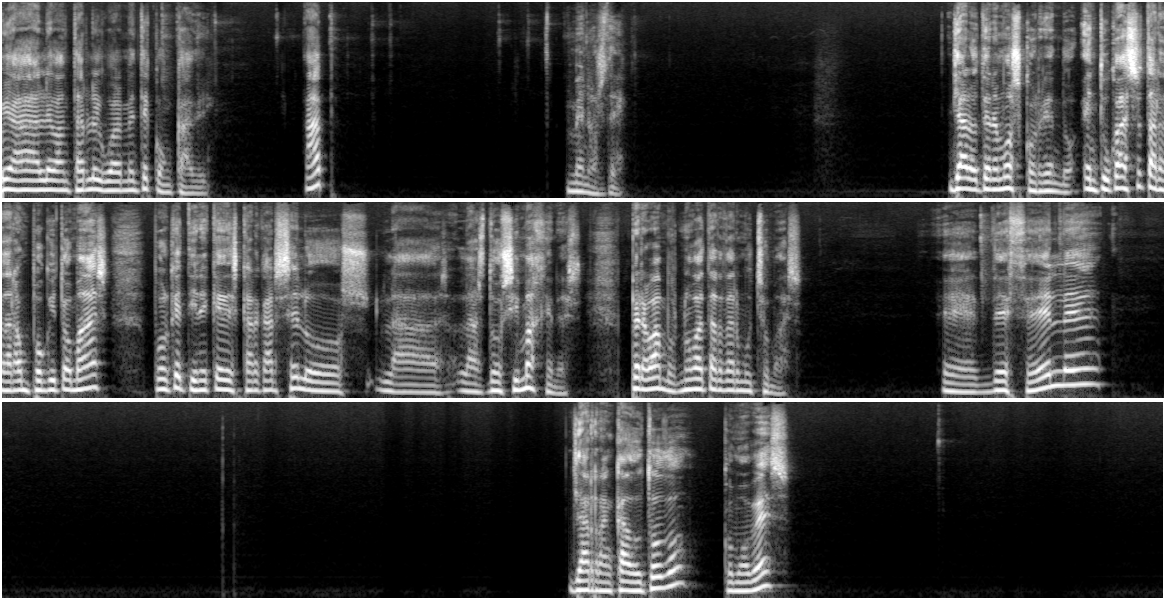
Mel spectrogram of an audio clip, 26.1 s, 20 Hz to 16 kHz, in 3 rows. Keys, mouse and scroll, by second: 1.1-4.8 typing, 16.0-17.1 typing.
